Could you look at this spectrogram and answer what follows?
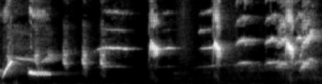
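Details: White-rumped shama song played as a lure for singing: a rising whistle and a low slurred note, followed by scattered thin, high piping notes with short gaps between them.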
